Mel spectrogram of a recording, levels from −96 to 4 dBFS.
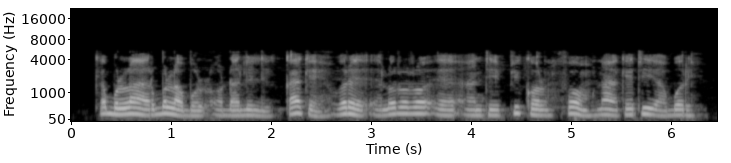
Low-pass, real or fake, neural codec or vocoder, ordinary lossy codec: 5.4 kHz; real; none; none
